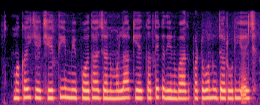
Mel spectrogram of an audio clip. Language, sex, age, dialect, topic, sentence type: Maithili, female, 25-30, Bajjika, agriculture, question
